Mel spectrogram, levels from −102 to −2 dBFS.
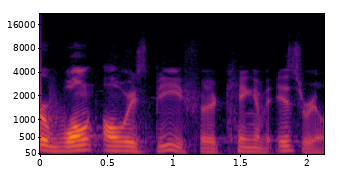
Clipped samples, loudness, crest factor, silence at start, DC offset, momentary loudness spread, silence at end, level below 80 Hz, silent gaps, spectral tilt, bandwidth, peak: under 0.1%; -42 LUFS; 20 dB; 0 s; under 0.1%; 15 LU; 0 s; -74 dBFS; none; -7 dB/octave; 9.6 kHz; -20 dBFS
